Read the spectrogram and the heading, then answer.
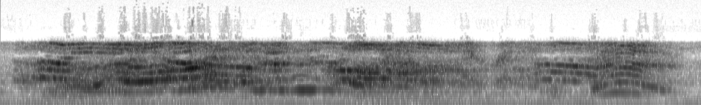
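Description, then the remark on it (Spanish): Ghostly moans and wailing screams from several overlapping voices of corpses, victims accusing the Baron of Tífano and crying for vengeance and justice, rising and falling in pitch in long, wavering cries that stay loud and continuous throughout, with no speech. “Escuche sus gritos impresionantes que son palabras acusadoras.”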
